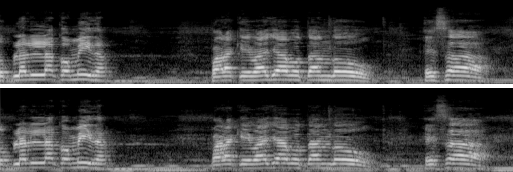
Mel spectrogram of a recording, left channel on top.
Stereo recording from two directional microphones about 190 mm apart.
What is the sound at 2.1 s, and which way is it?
Speech, 20° left (ahead or behind).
